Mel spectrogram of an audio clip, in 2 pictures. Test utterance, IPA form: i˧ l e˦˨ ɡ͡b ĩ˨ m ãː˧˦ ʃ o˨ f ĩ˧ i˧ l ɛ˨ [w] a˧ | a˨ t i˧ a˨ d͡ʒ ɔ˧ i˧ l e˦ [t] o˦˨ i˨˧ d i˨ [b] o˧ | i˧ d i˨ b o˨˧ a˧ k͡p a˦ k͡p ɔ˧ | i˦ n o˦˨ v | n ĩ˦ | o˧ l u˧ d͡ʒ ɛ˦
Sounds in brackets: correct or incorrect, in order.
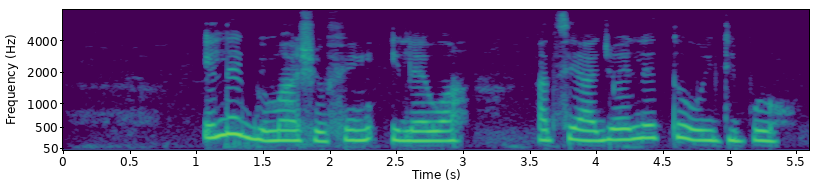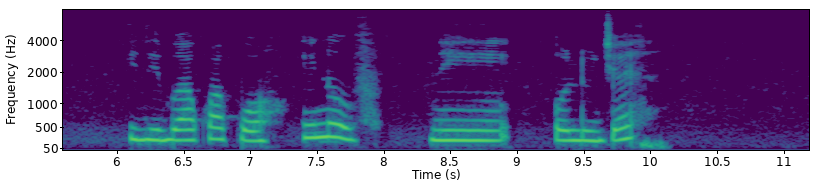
correct, correct, correct

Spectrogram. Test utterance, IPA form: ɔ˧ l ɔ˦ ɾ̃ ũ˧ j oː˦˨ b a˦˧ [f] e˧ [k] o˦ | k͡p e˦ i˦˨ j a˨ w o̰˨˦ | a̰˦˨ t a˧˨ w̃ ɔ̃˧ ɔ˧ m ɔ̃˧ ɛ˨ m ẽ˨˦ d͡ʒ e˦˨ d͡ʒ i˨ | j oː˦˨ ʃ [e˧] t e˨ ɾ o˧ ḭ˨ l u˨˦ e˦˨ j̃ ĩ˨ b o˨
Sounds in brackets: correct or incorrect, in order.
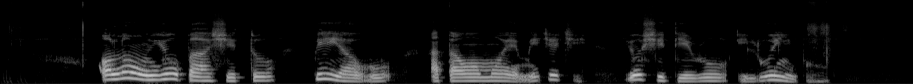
incorrect: ʃ, incorrect: t, correct

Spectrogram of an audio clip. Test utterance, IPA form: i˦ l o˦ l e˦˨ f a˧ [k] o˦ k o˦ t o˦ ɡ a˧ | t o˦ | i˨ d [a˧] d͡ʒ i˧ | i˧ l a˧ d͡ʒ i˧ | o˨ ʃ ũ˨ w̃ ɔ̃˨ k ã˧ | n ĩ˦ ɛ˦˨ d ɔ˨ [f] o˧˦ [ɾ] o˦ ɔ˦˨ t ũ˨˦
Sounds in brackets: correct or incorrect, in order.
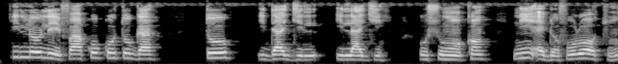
correct, correct, correct, correct

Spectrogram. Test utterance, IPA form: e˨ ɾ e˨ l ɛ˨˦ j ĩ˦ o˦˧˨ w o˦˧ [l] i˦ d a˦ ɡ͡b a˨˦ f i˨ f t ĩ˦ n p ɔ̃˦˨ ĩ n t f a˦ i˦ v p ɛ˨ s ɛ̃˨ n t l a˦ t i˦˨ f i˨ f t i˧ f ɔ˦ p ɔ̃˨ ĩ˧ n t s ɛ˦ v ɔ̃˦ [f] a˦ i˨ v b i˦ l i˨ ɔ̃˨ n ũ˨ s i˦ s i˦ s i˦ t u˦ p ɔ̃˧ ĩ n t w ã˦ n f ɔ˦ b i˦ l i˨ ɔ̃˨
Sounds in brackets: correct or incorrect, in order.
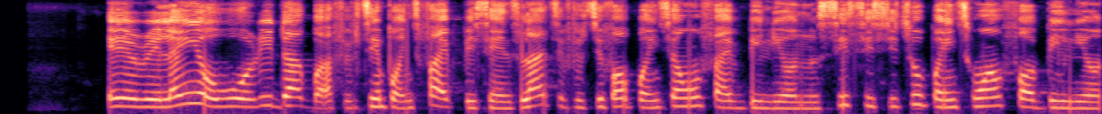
incorrect: ɾ, correct

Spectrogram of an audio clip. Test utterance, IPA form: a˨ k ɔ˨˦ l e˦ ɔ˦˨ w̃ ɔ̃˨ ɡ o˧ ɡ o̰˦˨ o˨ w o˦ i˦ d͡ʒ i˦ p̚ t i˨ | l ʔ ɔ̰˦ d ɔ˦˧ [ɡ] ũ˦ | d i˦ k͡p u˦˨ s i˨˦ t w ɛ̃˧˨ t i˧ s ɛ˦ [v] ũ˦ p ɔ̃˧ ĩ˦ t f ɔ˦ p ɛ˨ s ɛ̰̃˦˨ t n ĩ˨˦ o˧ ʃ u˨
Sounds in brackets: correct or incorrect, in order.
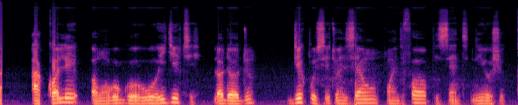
incorrect: d, correct

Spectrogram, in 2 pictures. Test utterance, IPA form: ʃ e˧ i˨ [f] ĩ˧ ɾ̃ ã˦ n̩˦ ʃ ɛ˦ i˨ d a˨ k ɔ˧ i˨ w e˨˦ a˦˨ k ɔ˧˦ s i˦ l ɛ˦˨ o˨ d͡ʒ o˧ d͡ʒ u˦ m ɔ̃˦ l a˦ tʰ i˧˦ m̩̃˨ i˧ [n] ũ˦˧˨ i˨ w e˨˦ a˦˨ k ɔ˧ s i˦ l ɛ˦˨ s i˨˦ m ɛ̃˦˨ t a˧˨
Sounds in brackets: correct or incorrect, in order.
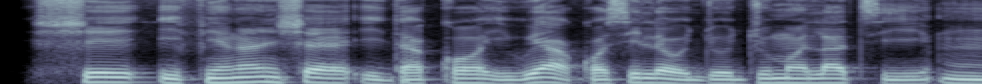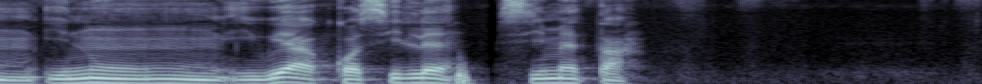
correct, correct

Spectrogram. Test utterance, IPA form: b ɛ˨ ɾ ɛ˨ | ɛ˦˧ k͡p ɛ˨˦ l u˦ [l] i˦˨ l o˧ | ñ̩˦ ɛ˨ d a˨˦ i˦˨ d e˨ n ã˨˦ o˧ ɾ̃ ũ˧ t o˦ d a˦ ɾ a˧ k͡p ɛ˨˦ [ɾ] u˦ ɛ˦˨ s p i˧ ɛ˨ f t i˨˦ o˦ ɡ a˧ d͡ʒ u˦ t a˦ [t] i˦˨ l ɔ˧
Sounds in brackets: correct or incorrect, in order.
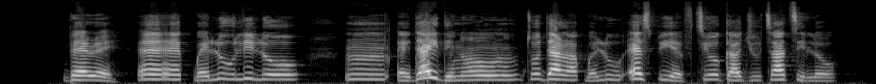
correct, incorrect: l, correct

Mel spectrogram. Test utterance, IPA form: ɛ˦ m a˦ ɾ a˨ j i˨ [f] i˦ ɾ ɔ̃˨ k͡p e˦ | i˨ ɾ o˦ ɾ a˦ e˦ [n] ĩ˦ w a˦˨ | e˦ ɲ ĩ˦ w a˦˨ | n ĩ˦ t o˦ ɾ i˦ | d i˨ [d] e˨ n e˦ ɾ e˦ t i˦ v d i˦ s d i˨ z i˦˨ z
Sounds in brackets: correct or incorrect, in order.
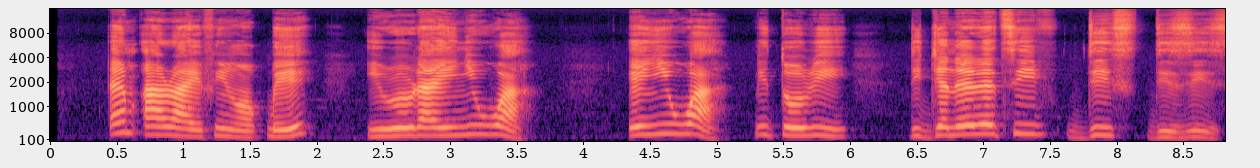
correct, incorrect: ɲ, incorrect: d͡ʒ

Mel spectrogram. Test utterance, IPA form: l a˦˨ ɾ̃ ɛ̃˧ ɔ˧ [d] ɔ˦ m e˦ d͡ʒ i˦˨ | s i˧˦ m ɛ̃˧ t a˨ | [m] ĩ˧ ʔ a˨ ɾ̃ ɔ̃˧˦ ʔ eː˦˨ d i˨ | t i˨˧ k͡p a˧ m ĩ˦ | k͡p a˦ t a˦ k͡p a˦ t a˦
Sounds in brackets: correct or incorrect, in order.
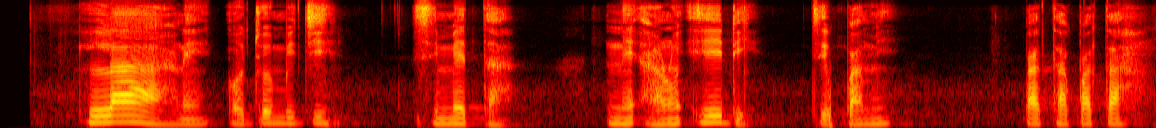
incorrect: d͡ʒ, incorrect: n

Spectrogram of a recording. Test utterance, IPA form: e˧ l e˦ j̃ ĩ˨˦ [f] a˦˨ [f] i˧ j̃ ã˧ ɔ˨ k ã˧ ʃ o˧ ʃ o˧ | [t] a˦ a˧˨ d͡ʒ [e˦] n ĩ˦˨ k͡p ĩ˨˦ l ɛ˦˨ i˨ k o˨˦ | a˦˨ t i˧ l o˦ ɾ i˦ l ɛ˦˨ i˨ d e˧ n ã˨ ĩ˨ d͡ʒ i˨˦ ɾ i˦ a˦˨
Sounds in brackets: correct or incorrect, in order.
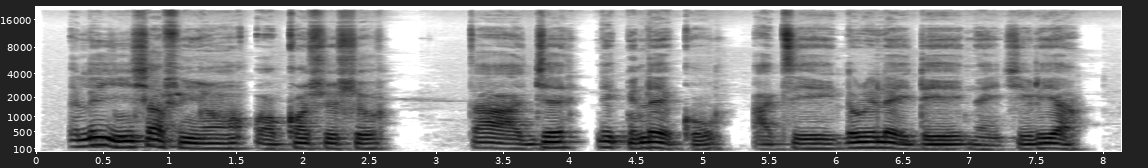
incorrect: ʃ, correct, correct, incorrect: ɛ˦

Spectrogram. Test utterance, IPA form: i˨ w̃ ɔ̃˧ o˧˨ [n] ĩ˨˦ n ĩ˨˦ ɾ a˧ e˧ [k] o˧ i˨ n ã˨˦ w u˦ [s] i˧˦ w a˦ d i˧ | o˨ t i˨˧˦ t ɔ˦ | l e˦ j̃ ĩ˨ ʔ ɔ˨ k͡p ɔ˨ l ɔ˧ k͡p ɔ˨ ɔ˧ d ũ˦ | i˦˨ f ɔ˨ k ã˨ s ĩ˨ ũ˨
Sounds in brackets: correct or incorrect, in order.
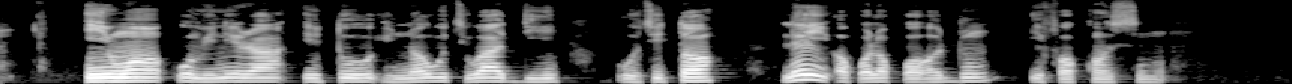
incorrect: m, incorrect: t, incorrect: t

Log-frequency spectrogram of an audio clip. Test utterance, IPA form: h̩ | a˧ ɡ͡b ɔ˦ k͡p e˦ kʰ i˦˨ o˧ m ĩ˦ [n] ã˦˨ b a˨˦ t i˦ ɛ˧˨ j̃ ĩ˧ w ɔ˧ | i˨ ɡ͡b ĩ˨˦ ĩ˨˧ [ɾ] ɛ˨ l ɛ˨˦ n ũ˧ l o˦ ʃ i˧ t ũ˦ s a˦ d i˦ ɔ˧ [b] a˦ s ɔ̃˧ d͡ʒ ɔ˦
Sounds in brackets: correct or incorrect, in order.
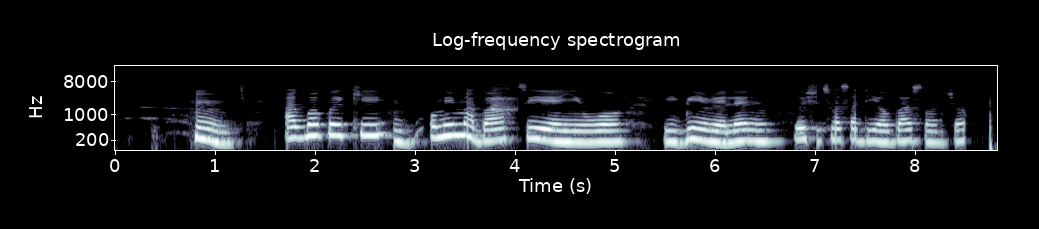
incorrect: m, correct, correct

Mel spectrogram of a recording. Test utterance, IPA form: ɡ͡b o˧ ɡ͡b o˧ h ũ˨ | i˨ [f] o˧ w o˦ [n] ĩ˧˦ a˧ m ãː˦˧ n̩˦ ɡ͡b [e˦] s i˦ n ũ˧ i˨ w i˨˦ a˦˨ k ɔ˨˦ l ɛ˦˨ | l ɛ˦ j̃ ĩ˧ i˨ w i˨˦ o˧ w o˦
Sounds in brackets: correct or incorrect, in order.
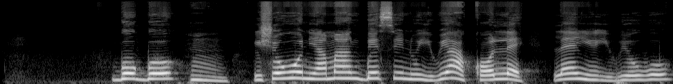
incorrect: ʃ, correct, correct

